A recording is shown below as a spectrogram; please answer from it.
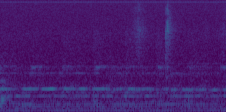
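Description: Soft background music of sustained, held tones, with a couple of faint rustles of comic books being handled about one and a half seconds in.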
